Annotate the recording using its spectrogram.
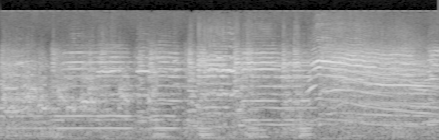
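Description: Orchestral cartoon score with squawking, honk-like bird calls over it. A long falling squawk comes about three seconds in.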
